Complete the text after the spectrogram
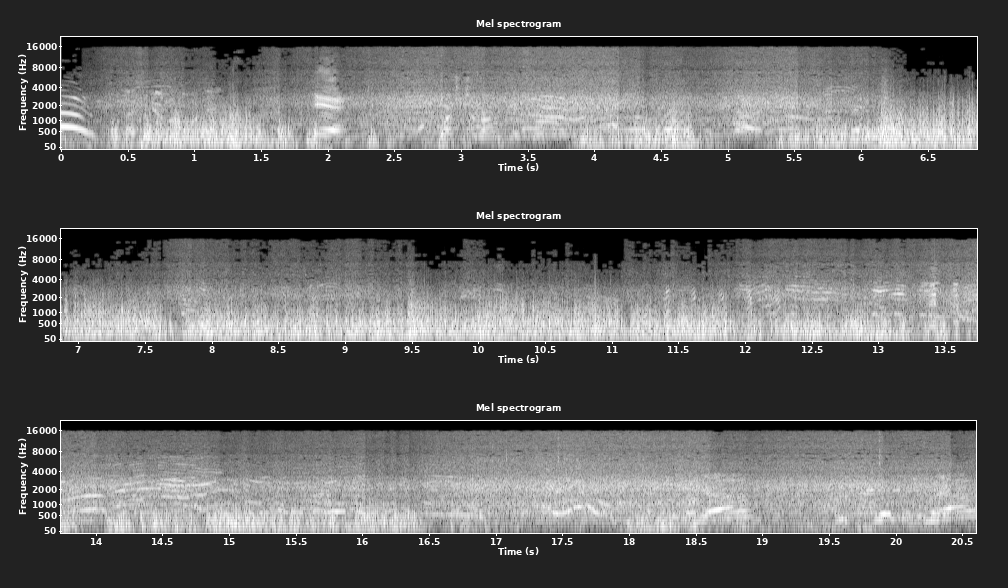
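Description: Children shout and laugh excitedly nearby, outdoors.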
